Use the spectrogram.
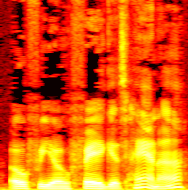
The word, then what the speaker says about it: Ophiophagus hannah: cobra the king cobra ophiophagus hannah i'm pretty sure that's how it's pronounced it's a reptile head's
